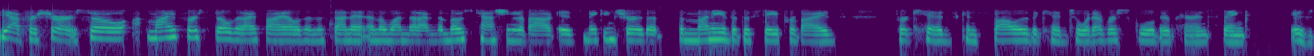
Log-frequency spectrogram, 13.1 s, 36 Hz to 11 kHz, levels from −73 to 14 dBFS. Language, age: English, 30-49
